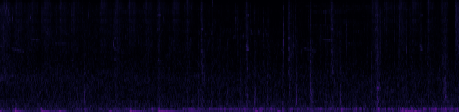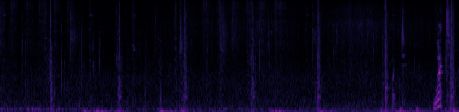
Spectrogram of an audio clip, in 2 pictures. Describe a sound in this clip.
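Footsteps thud softly on grass and dirt.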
